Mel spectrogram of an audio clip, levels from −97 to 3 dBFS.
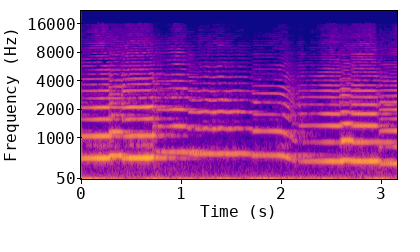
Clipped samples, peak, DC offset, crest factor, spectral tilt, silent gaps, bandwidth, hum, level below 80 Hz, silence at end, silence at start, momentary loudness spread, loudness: under 0.1%; -10 dBFS; under 0.1%; 14 dB; -2.5 dB/octave; none; 14.5 kHz; none; -42 dBFS; 0 s; 0 s; 13 LU; -25 LUFS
